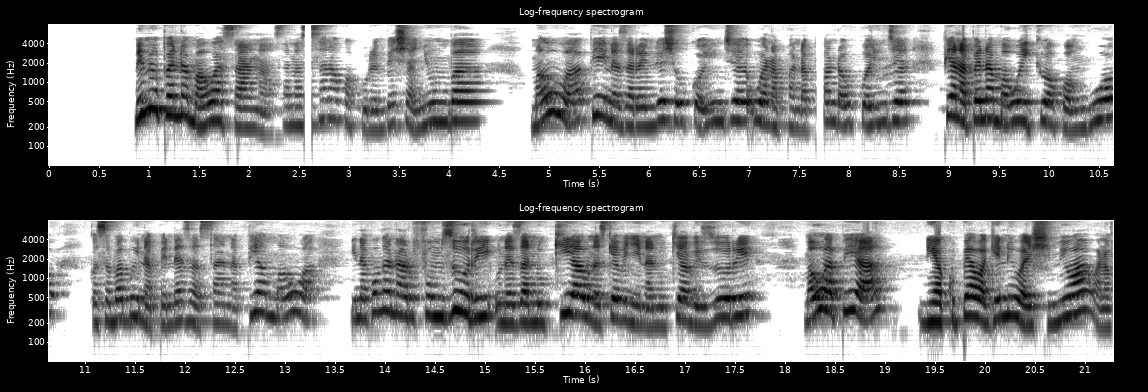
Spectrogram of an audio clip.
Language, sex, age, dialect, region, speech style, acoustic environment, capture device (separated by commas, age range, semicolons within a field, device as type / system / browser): Swahili, female, 25-34, Kenya - Nairobi Sheng-influenced, Kenya, anxious, traffic; music, mobile / Linux / Chrome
